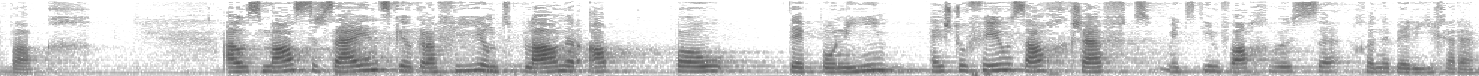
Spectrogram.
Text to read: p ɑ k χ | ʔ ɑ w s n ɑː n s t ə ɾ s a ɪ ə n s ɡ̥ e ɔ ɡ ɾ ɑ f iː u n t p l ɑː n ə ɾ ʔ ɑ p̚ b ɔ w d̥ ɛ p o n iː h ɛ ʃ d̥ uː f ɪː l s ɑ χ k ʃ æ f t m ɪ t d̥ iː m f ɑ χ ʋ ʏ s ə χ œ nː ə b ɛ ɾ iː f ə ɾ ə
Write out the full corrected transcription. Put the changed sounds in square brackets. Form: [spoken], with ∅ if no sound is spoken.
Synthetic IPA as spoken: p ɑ k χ | ʔ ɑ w s [m] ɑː [∅] s t ə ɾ s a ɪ ə n s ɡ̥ e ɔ ɡ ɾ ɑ f iː [ʊ] n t p l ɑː n ə ɾ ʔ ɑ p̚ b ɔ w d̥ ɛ p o n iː h ɛ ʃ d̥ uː f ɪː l s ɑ χ k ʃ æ f t m ɪ t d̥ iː m f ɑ χ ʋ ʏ s ə χ œ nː ə b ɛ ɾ iː [χ] ə ɾ ə

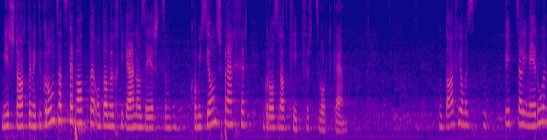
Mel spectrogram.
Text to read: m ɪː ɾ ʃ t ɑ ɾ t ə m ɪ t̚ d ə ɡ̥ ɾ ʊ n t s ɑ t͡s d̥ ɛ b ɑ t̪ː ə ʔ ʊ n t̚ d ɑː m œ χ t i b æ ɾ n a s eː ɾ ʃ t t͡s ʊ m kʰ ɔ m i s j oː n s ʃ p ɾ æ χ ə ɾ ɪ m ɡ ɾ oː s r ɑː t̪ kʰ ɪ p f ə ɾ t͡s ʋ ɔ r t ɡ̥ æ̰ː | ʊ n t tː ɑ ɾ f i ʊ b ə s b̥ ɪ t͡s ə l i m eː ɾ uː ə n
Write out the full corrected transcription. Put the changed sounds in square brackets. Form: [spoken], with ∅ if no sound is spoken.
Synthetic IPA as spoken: m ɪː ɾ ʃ t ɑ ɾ t ə m ɪ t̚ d ə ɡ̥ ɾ ʊ n t s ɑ t͡s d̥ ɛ b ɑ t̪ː ə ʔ ʊ n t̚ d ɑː m œ χ t i [ɡ] æ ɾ n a s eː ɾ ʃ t t͡s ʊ m kʰ ɔ m i s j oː n s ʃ p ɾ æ χ ə ɾ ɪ m ɡ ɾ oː s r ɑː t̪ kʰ ɪ p f ə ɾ t͡s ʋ ɔ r t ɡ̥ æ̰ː | ʊ n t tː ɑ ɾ f i ʊ [m] ə s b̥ ɪ t͡s ə l i m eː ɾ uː ə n

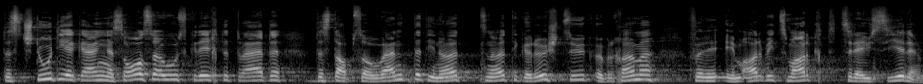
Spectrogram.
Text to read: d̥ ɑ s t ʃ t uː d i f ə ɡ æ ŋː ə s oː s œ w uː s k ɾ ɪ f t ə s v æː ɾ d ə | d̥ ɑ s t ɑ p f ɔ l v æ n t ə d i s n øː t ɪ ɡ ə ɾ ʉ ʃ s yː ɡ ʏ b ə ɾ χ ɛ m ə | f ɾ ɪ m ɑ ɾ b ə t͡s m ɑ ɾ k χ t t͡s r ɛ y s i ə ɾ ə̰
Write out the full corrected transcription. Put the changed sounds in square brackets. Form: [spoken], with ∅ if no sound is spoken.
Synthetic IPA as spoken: d̥ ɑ s t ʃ t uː d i [∅] ə ɡ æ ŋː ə s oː s œ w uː s k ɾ ɪ [χ] t ə [t] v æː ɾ d ə | d̥ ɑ s t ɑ p [s] ɔ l v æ n t ə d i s n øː t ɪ ɡ ə ɾ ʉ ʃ [t͡s] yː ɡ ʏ b ə ɾ χ [œ] m ə | f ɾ ɪ m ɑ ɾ b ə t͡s m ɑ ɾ k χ t t͡s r ɛ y s i ə ɾ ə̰

